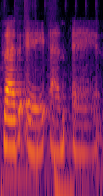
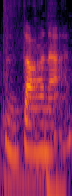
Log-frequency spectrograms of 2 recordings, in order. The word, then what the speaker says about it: Zana: You could also probably do Zana as well, but depends on how you like and depends on how you like the sound of it. Zana, Zana are both beautiful, and it's a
